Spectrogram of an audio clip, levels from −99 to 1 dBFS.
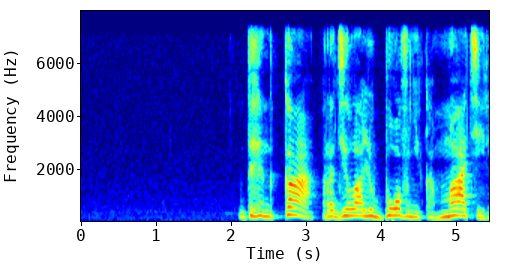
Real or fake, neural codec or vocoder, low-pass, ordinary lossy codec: real; none; 7.2 kHz; none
